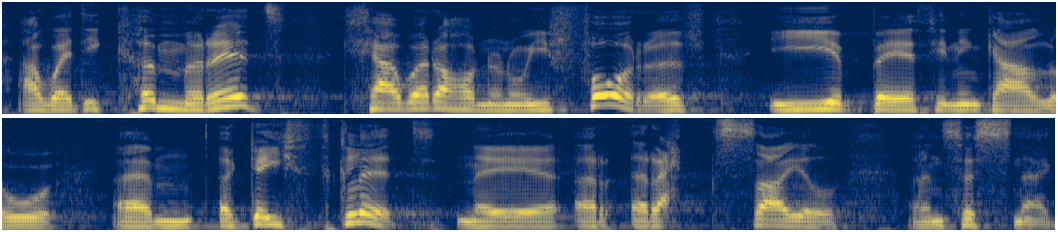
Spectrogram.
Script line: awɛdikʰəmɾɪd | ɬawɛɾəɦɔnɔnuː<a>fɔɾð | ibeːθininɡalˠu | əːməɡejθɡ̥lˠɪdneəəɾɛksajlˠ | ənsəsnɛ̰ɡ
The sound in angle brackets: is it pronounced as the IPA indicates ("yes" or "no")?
no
